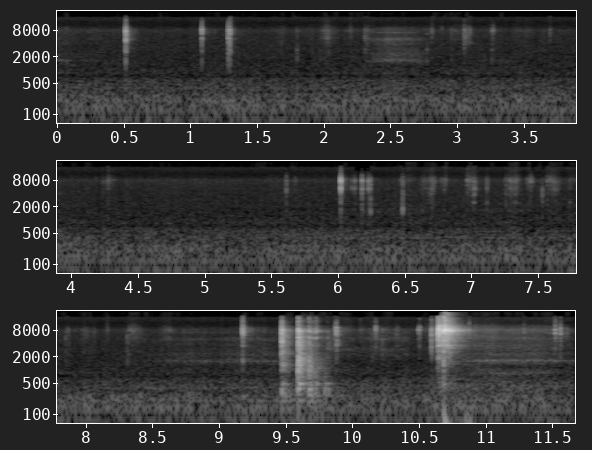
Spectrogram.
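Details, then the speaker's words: Lightning OTF knife: sharp metallic snaps with short bright ringing, spring twang and vibration felt through the handle for about two seconds after the blade deploys or retracts. "I pretty sure you can feel and hear the spring twang noise vibration scenario in your hand coming through the handle for about two seconds after the blades been deployed or retracted"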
